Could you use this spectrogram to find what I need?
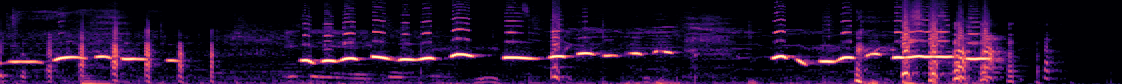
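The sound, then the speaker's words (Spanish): A person whistles a quick, wavering tune of many short notes broken by brief pauses. The pitch bends and slides between phrases, with no talking over it. “Chiflá, chiflá.”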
